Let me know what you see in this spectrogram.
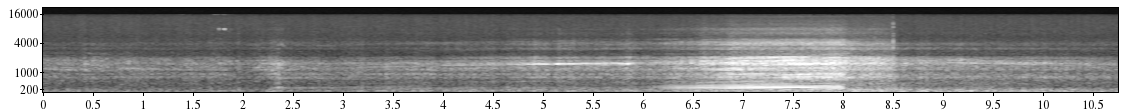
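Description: Small motorcycle engine running under way, with a single sharp knock about two seconds in; about two-thirds through, the engine revs up, rising in pitch, for a couple of seconds, the loudest part, then settles back.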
